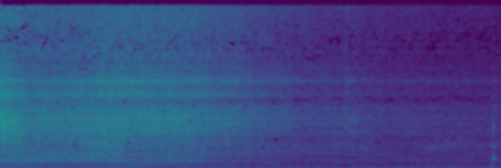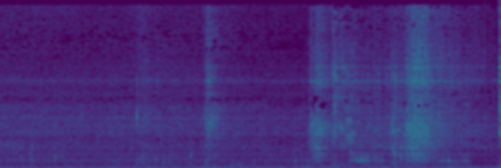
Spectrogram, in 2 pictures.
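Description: Ground mustard paste poured into hot mustard oil in a kadai: a sudden loud sizzle that dies down over several seconds to a low, steady frying hiss. Near the end a spatula stirs the paste, bringing a few short spurts of louder sizzling.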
